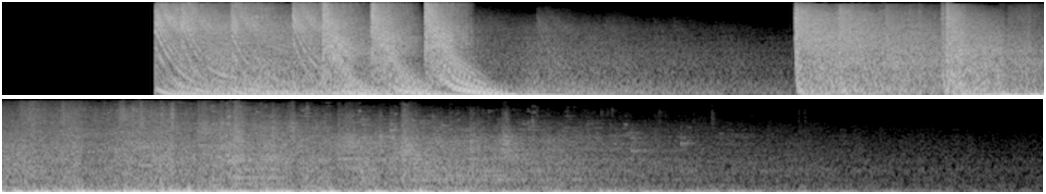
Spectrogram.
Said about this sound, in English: They rotate on opposite axes and fire again, synced along with the gunship. The remaining fighters explode into shrapnel.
